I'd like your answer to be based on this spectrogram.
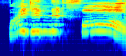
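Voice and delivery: very high, loud disbelief; thwarted schemer's high-pitched question; baffled protest. Acted. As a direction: squeal it in baffled frustration. Skunk baffled that trap failed.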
